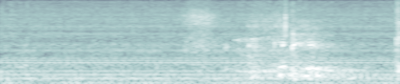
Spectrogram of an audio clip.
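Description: Quiet room with a steady low electrical mains hum, and a faint soft sound about a second and a half in.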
